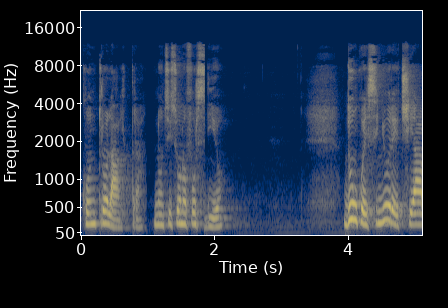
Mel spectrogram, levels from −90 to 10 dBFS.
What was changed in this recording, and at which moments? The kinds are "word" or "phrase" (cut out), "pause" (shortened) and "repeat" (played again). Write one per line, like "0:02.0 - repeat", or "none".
0:01.0 - pause
0:01.8 - phrase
